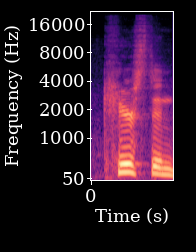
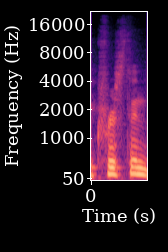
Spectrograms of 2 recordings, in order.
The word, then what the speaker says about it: Kirsten: say her name wrong kirsten dunst i always say kristen dunst and pierce them wig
